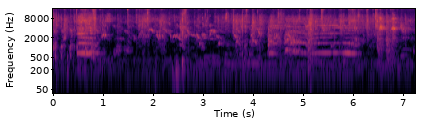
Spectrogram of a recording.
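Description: Chickens cluck and squawk in bursts amid farmyard bustle, with people talking nearby over the birds.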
